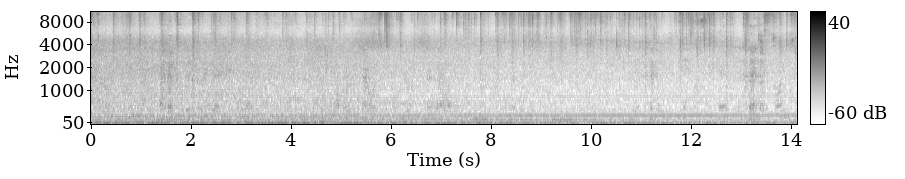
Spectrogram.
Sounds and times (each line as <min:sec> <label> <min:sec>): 0:00.0 riding a subway train 0:09.8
